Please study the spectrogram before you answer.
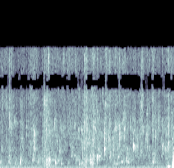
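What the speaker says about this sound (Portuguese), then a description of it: "vou por água" Water poured onto a potted Phalaenopsis orchid, a soft trickling and splashing under low background noise, ending with a brief louder drip.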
